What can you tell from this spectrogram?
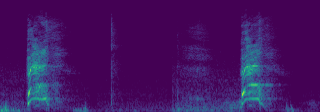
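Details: Sneezing fit: two sharp, explosive sneezes about four seconds apart, each preceded by a quick intake of breath, with quiet room noise between.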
